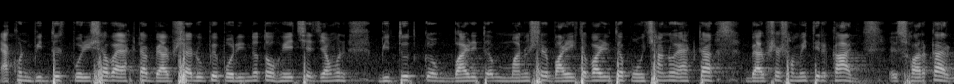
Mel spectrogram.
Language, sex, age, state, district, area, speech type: Bengali, male, 18-30, West Bengal, Paschim Medinipur, rural, spontaneous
